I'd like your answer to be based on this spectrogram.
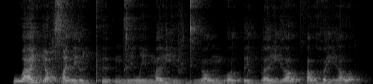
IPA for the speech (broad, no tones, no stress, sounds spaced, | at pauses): w a ʎ ɨ v zˤ a lʲ j ɵ ʎ pʼ ɨ ʔ n d ɨ i̯ w i m ɐ i̯ j i v dʱ ʉ lˠ m b o l ʔ ɨ lʲ b ɐ i̯ j ɨ lˠ pʼ i lˠ ɦ ɵ j i lˠ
